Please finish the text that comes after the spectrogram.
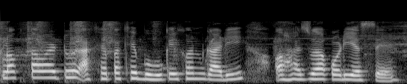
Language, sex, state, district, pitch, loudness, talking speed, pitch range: Assamese, female, Assam, Kamrup Metropolitan, 250 Hz, -14 LUFS, 130 wpm, 225-280 Hz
